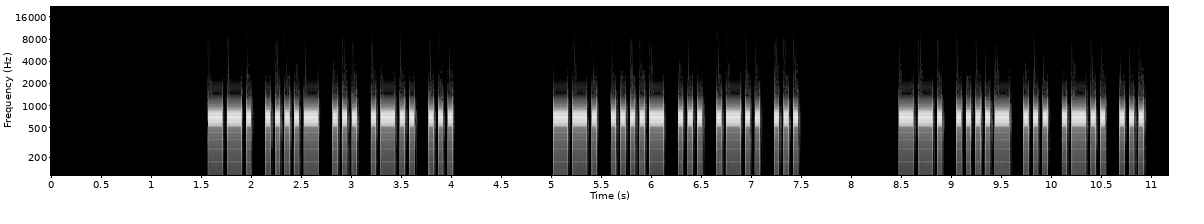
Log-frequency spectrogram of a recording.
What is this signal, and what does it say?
Morse code, heard as a keyed tone, about 25 wpm, 700 Hz. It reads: G4SLS G4SLS G4SLS
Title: DXCC-100 Call Signs - 5 Characters - Repeated 3x - 25wpm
